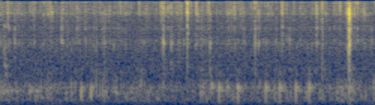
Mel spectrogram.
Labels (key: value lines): label: biophony, chatter
recorder: HydroMoth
